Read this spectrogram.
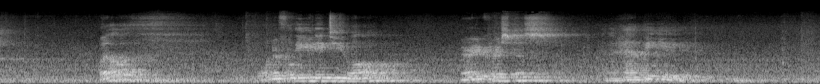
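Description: A young man sings into a microphone, amplified through loudspeakers.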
